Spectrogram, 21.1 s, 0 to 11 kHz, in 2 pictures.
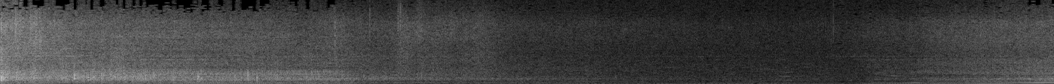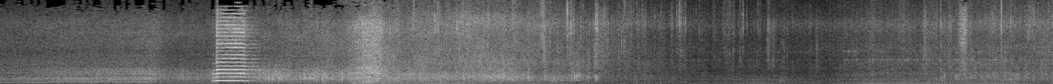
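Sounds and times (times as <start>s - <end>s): tyres skidding on gravel: 0.0s - 5.0s, 12.2s - 21.0s
car engine revving: 8.6s - 21.0s
car horn honk: 12.6s - 13.2s.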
